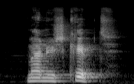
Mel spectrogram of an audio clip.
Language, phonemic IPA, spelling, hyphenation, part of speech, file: Dutch, /ˌmaː.nyˈskrɪpt/, manuscript, man‧us‧cript, noun, Nl-manuscript.ogg
- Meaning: 1. a manuscript, written (not printed) text or composition 2. a manuscript submitted for reproductive publication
